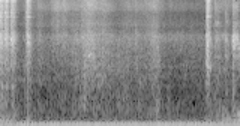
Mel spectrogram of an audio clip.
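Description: Car engine idling, a steady low hum heard inside the cabin, with a few light clicks and clothing rustle from people moving at the back seat.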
